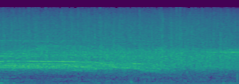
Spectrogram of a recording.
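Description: A crowd applauds steadily, a dense wash of clapping hands holding at an even loudness throughout with no voices on top.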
